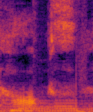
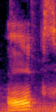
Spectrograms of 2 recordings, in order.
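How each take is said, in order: First: The word starts with a clear h sound. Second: The word starts with a vowel, no h. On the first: The speaker calls it right. "it's really pronounced hops" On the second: The speaker calls it wrong. "It's not ops or whatever"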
